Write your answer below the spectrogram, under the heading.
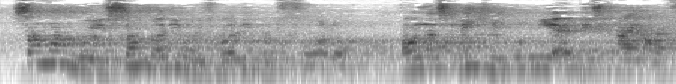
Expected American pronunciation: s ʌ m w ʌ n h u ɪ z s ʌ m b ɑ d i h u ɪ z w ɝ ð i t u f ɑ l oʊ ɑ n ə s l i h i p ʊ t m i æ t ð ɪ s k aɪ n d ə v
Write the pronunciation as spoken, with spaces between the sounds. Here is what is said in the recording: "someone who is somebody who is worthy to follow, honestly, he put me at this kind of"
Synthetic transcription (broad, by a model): s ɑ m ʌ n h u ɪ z s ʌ m b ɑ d i h u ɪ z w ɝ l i t u f ɑ l oʊ ɑ n ə s l i h i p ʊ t m i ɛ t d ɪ s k aɪ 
